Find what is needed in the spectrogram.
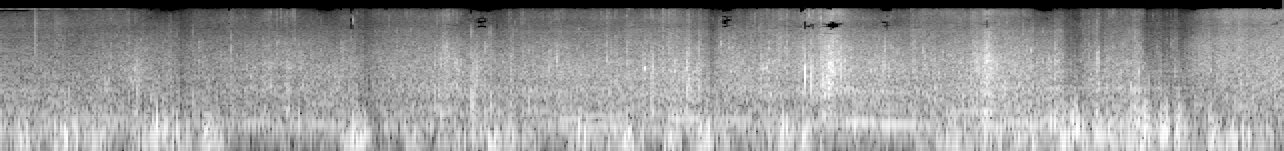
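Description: Strong, gusty wind buffeting the microphone aboard a boat, over the wash of choppy, whitecapped sea.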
